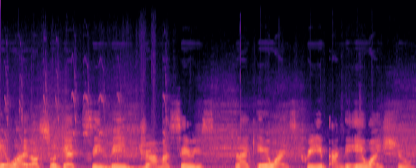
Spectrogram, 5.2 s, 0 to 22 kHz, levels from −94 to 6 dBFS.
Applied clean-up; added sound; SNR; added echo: none; Bird vocalization, bird call, bird song; 16 dB; none.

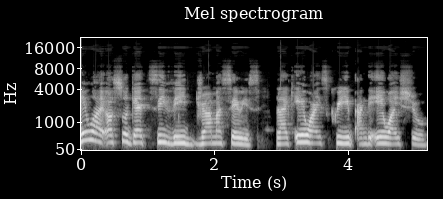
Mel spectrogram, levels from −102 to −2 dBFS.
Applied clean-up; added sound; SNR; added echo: none; none; none; none.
